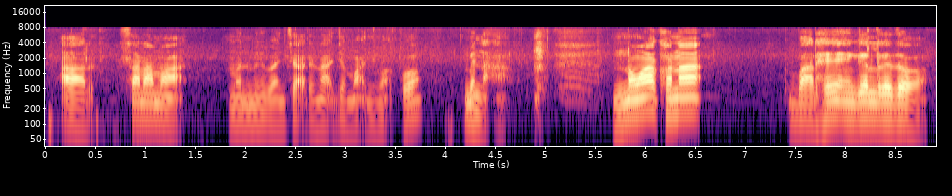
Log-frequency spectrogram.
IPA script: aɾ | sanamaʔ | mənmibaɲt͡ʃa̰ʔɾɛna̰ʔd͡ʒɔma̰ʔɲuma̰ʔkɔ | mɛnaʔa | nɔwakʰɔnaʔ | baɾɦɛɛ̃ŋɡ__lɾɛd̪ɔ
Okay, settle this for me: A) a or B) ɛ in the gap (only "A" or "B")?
B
